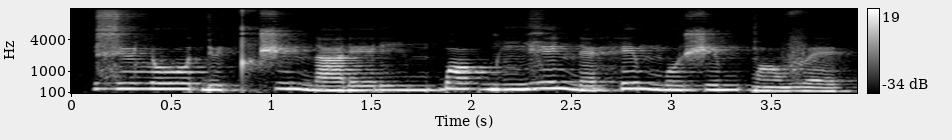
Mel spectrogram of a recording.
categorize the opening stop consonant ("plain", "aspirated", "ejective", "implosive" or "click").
implosive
